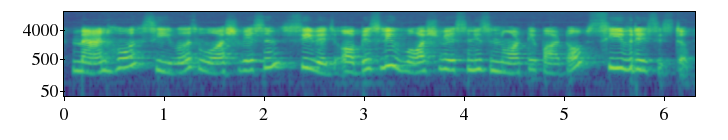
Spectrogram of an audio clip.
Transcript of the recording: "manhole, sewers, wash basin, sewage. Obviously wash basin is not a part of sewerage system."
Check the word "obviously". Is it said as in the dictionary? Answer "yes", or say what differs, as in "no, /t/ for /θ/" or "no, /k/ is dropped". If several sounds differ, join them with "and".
no, /v/ is dropped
